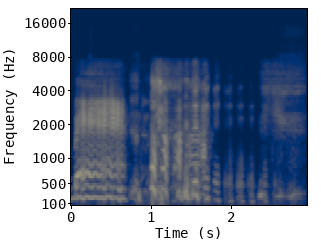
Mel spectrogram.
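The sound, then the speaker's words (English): A goat bleats loudly twice in quick succession, each cry quavering and nasal, followed by softer, choppy murmurs that trail off. “The Witch has a goat. What else has a goat?”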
